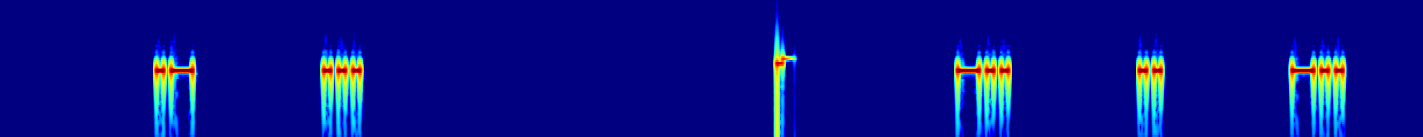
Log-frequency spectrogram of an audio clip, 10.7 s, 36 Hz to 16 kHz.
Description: Morse code, heard as a keyed tone, about 22 wpm, spaced as for 8 wpm, 700 Hz. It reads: AS DID
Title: 6x Character Spacing - Top 100 Words - 22wpm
